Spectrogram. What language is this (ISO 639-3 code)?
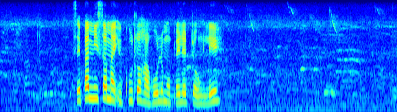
sot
